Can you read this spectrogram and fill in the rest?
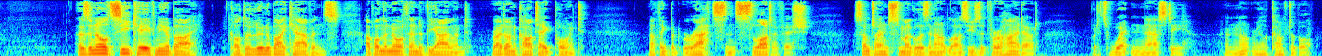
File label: breton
